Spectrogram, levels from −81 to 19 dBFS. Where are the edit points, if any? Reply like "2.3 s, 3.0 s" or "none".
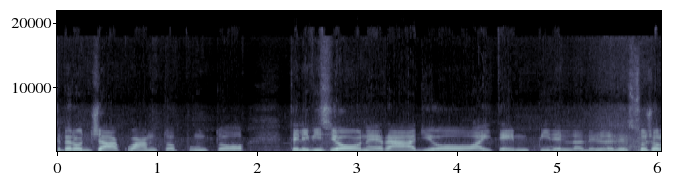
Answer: none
